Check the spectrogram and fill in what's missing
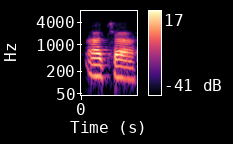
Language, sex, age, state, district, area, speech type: Odia, male, 30-45, Odisha, Puri, urban, conversation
